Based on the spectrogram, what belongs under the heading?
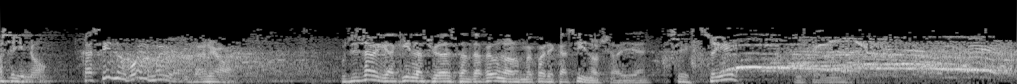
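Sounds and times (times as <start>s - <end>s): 
speech: 0.0s - 2.8s, 3.4s - 8.7s
audience applauding: 6.6s - 10.1s.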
